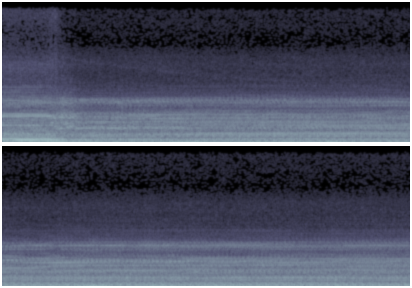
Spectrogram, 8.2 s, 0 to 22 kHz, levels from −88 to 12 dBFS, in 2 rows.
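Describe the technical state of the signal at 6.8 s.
At 6.8 s the signal is intact, with no audible fault in the sound at that moment.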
